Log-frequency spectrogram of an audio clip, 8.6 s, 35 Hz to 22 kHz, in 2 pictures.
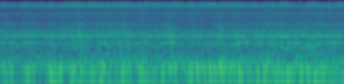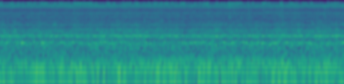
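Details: Chevy C10 pickup, 350 V8, sat in barn 30 years, cold at 29°F, running on primed fuel with empty tank: steady even V8 beat with hissy background, no knocks or stumbles; runs properly.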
